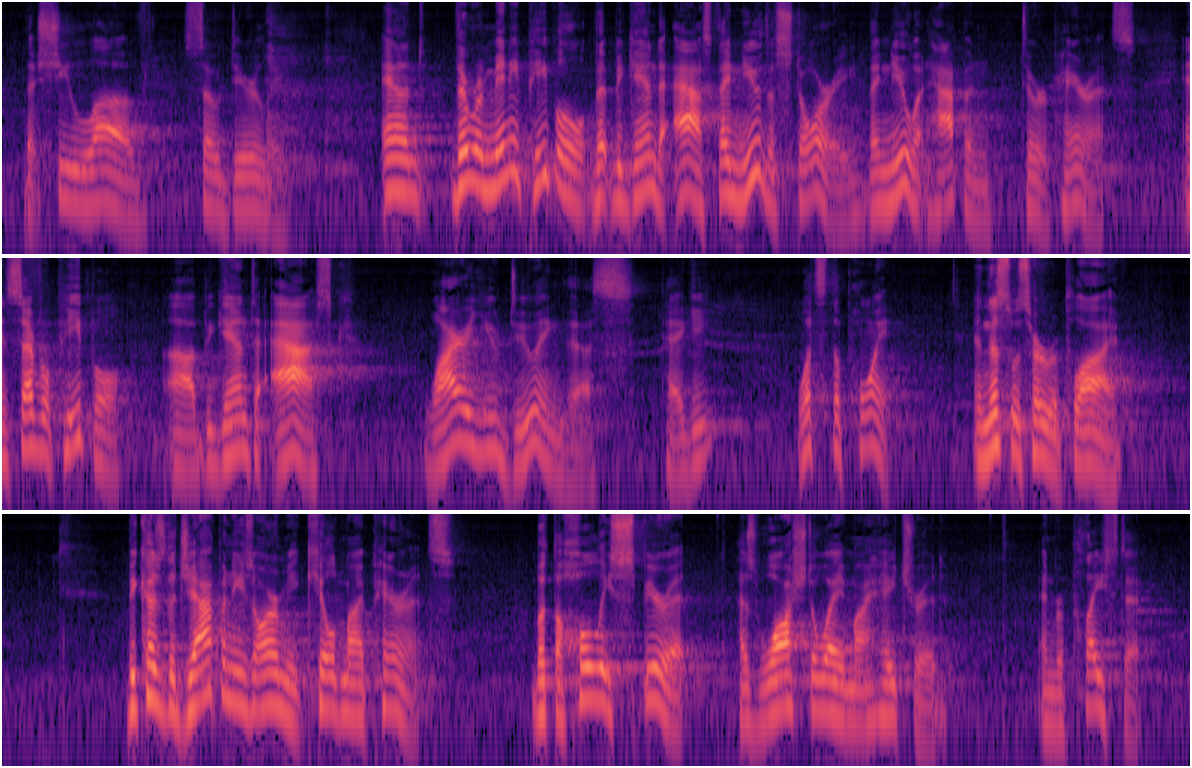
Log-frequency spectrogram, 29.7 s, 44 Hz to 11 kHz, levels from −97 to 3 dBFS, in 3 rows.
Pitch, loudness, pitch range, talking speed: 150 Hz, -35 LUFS, 125-175 Hz, 130 wpm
